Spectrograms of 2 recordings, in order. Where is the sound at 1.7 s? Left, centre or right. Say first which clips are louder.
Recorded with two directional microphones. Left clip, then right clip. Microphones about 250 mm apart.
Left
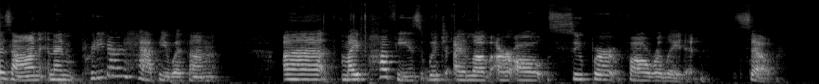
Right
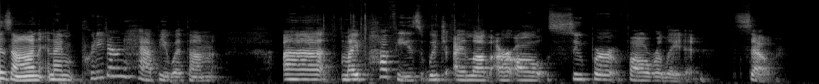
Right 1 dB; centre.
